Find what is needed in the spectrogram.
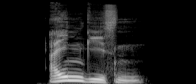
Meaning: to pour in
- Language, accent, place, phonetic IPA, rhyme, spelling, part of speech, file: German, Germany, Berlin, [ˈaɪ̯nˌɡiːsn̩], -aɪ̯nɡiːsn̩, eingießen, verb, De-eingießen.ogg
